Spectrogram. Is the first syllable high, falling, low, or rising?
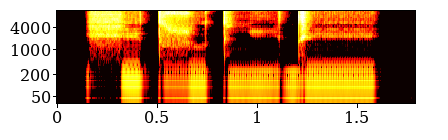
high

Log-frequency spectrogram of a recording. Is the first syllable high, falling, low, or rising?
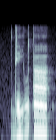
low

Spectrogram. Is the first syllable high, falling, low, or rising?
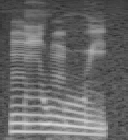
low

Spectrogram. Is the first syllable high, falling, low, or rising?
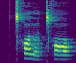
high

